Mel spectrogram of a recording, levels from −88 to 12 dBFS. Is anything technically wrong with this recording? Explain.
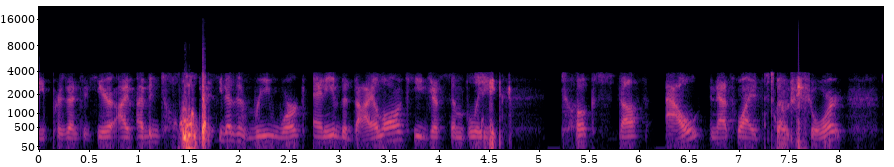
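Yes, the whole clip has gone through a GSM full-rate codec: the band runs only from about 250 Hz to 3.7 kHz, and the pulse-driven vocal-tract model leaves the speech buzzy and gravelly, which fits a 13 kbps stream.

There are also three bursts of GSM bit errors, where corrupted filter, pitch and gain values bend the spectrum and spike the level, so the speech breaks into squawks and gargling. The first runs from 1.32 to 1.71 s, between "here I I've been" and "he doesn't rework any". The second runs from 4.42 to 4.73 s, just before "took stuff out and". The third runs from 7.24 to 7.69 s, right after "out and that's why".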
